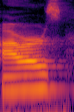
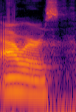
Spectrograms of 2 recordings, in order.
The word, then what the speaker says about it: hours: faites attention parce que c'est pas hours, non, c'est hours. On ne prononce pas le H, ok? On va mettre une croix ici. On ne prononce pas le H, hours.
